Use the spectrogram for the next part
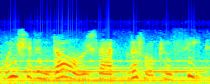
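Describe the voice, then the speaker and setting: An actress playing a sly, folksy small-town motel keeper in a radio drama, with a coy, insinuating manner. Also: female voice, a little high, lively intonation, normal speed, close to an everyday voice. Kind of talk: 1970s radio drama acting. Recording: dull old radio with music behind.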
